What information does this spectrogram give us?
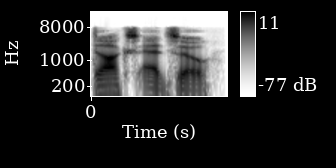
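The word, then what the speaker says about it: δοξάζω: Then our Father spoke this word into and unto us, doxazwa, pronounced doxadzo, Strong's word number G1392, and means to render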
